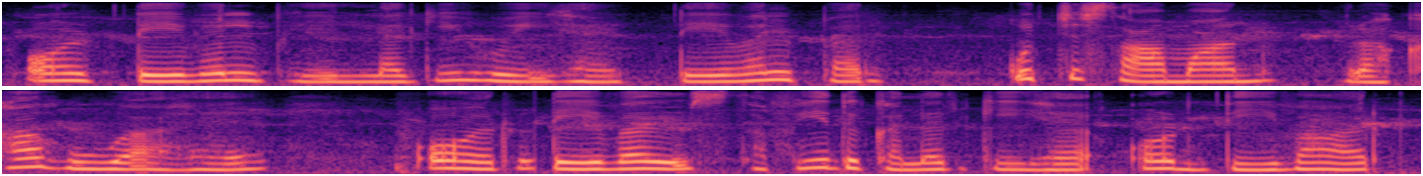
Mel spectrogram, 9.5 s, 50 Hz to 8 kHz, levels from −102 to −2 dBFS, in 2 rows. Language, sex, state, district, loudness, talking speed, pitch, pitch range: Hindi, female, Chhattisgarh, Bilaspur, -26 LUFS, 135 wpm, 230 Hz, 215-250 Hz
